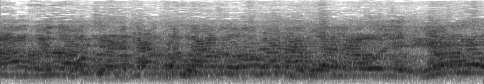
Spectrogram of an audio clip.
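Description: Several men's voices talking loudly over one another.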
